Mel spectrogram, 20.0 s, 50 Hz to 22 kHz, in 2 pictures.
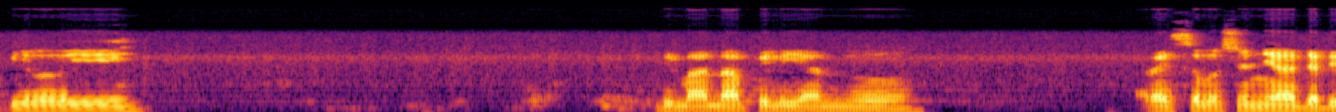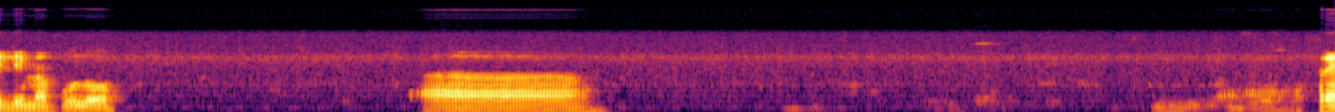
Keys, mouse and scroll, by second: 3.2 click, 5.6 click, 8.3 click, 13.7-14.5 scroll up 3, 15.4-16.8 scroll down 4, 17.3 scroll down 2, 18.6 scroll up 3, 19.8 click.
